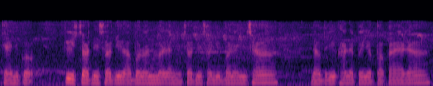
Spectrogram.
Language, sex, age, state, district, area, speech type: Nepali, female, 60+, West Bengal, Jalpaiguri, rural, spontaneous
